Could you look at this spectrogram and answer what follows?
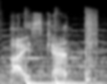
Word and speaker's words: Eiskant: 75 75 and we are joined by daniel ice can i say that right now you got it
